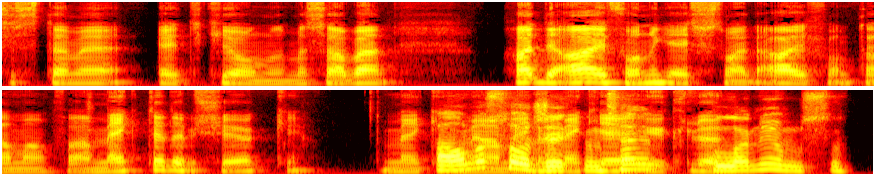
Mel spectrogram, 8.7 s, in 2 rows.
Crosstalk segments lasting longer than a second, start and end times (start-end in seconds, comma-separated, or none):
6.5-8.0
